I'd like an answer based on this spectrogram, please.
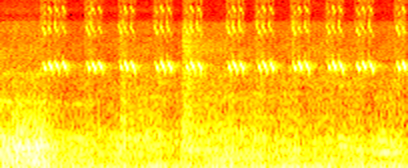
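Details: Cricket chirping rhythmically, each chirp a quick burst of three or four high, bright pulses, repeated about three times per second at a steady pace over a low rumbling background that is louder at the start.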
